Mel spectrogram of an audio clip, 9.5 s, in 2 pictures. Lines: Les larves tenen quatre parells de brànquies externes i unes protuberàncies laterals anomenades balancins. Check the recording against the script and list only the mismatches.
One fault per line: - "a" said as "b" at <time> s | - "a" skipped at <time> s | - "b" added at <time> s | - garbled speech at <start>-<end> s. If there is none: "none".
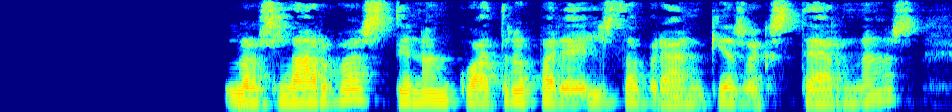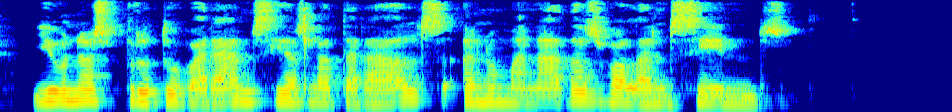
none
